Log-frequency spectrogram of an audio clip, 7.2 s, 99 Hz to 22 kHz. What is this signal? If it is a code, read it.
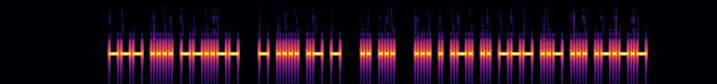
Morse code, heard as a keyed tone, about 37 wpm, 700 Hz. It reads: OH, THAT IS SERIOUS.
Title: Sentences from Top 1100 Words 40wpm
